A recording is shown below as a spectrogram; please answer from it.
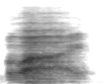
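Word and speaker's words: Bleigh: name but she said her last name is bly and it's spelled b-l-e-i-g-h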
